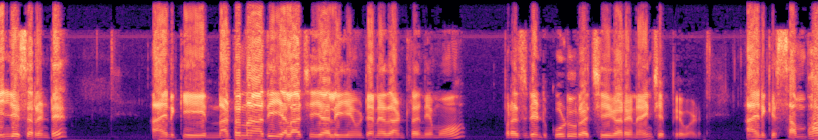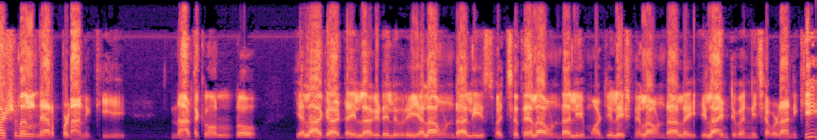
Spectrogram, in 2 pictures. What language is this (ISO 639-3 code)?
tel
